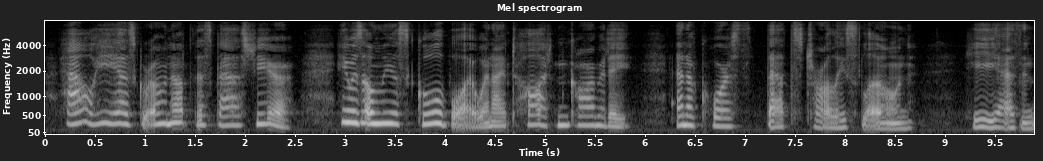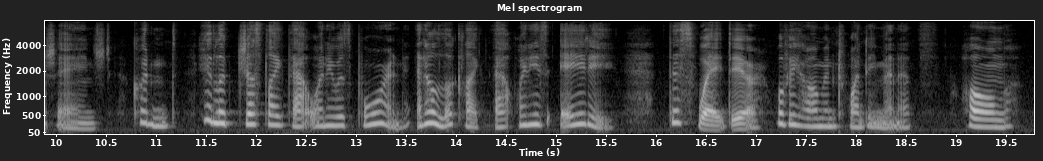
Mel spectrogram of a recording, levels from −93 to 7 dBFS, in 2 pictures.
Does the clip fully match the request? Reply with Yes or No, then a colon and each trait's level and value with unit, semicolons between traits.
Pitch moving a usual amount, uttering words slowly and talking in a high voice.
No: average, 5.0 semitones; average, 165 wpm; very high, 250 Hz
